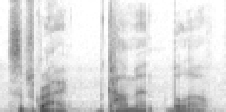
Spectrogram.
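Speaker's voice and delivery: whispered aside plug; muttered plug. Real, not acted. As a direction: toss off the plug under your breath.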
